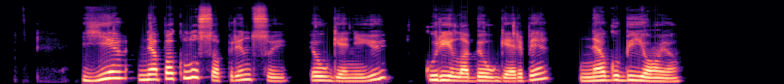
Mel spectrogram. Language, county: Lithuanian, Klaipėda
